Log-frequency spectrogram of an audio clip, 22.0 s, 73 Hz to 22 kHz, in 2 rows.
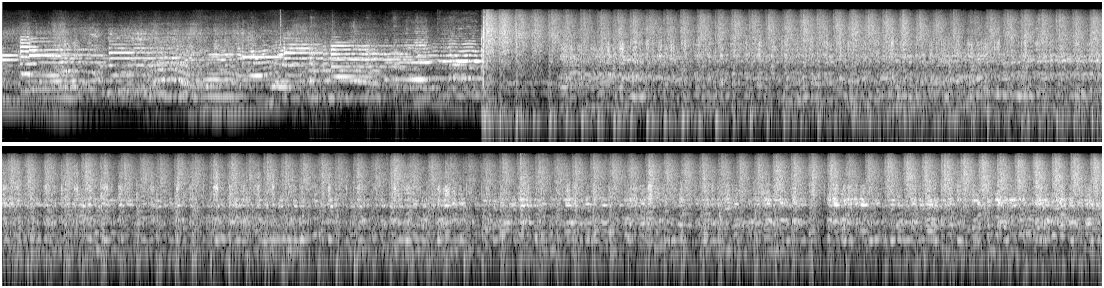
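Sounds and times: bowed cello: 0.0s - 22.0s
bowed violin: 0.0s - 22.0s
drum kit: 4.8s - 22.0s.

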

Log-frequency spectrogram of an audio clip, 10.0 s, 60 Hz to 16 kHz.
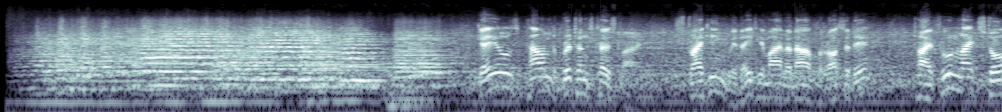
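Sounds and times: brass band chords: 0.1s - 5.0s.

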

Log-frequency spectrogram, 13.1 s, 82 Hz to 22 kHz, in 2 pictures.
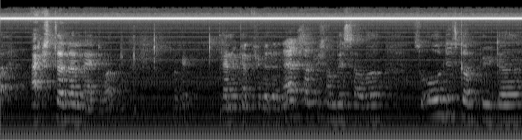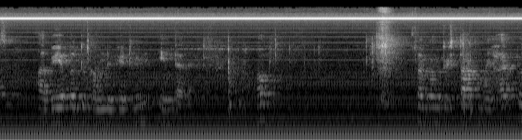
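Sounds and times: low electrical mains hum: 0.0s - 13.0s
thin high whine: 0.0s - 13.0s.

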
